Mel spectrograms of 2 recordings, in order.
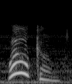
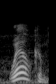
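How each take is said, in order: First: It is said in a squeaky Mickey Mouse voice. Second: It is said in a normal, non-squeaky voice.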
